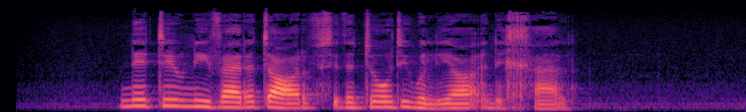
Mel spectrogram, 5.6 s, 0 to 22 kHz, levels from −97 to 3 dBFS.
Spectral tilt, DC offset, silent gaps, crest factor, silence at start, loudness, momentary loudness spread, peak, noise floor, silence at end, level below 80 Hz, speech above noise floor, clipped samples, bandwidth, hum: -5 dB/octave; under 0.1%; none; 20 dB; 0.9 s; -28 LUFS; 10 LU; -10 dBFS; -65 dBFS; 1.3 s; -78 dBFS; 38 dB; under 0.1%; 15 kHz; none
